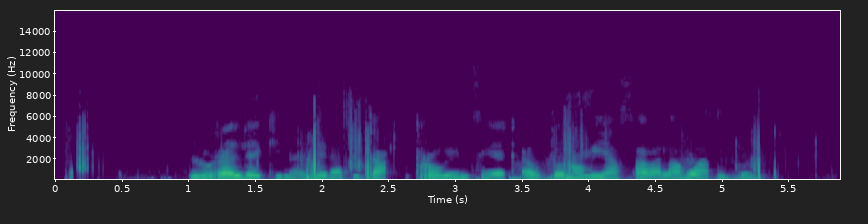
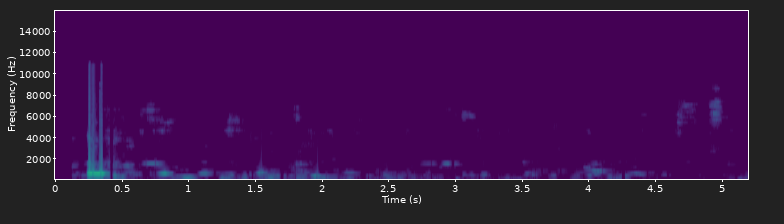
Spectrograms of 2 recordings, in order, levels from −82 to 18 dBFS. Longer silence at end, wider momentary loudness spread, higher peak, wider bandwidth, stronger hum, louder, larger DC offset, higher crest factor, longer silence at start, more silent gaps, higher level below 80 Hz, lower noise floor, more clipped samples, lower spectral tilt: second, 0.6 s vs 4.2 s; second, 12 LU vs 30 LU; first, 0 dBFS vs -18 dBFS; second, 8 kHz vs 9.4 kHz; neither; first, -26 LUFS vs -34 LUFS; neither; about the same, 26 dB vs 22 dB; about the same, 0.2 s vs 0.25 s; neither; first, -60 dBFS vs -80 dBFS; second, -65 dBFS vs -71 dBFS; neither; first, -8 dB/octave vs -3.5 dB/octave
